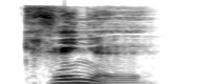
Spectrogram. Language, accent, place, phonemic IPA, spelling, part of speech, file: German, Germany, Berlin, /ˈkʁɪŋəl/, Kringel, noun, De-Kringel.ogg
- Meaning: 1. loop, curl, squiggle (something roundish, especially a loop of writing or of something spiral-shaped) 2. a biscuit of such shape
